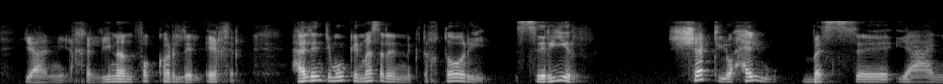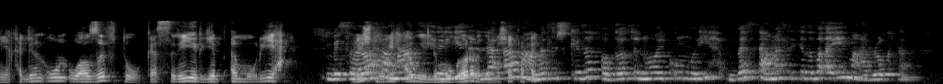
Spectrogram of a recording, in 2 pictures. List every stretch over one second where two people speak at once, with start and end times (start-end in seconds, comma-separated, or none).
13.0-14.8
